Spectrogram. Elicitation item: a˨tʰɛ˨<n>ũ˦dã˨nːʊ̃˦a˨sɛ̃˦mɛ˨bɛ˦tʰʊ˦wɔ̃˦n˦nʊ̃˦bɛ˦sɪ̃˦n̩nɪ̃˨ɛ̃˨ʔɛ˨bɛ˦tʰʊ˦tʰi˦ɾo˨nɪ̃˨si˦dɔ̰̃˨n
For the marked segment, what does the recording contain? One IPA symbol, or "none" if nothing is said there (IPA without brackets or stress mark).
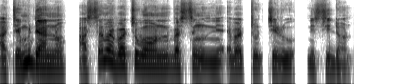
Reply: m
